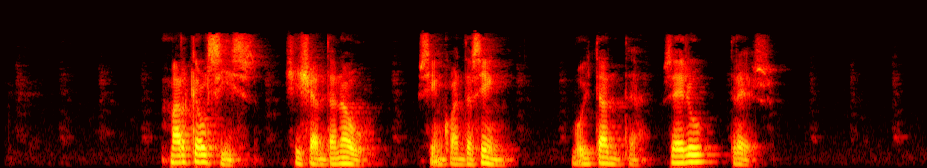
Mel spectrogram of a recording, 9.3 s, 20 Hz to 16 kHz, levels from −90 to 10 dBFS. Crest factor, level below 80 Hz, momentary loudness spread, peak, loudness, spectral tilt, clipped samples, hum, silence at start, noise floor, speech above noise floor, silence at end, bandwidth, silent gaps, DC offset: 20 dB; -58 dBFS; 18 LU; -2 dBFS; -19 LUFS; -5.5 dB/octave; under 0.1%; none; 1.7 s; -72 dBFS; 53 dB; 1.6 s; 7.8 kHz; none; under 0.1%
